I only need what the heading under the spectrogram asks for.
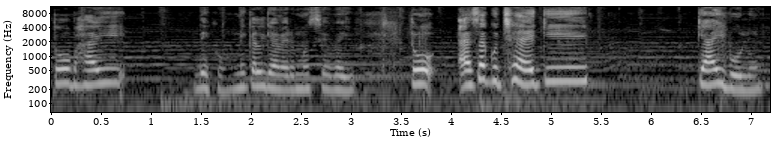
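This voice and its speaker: A young woman narrates her own vlog slowly, pausing often, in a relaxed and chatty tone. She talks straight to her viewers, calling them friends, her somewhat high voice accompanied by faint music.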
